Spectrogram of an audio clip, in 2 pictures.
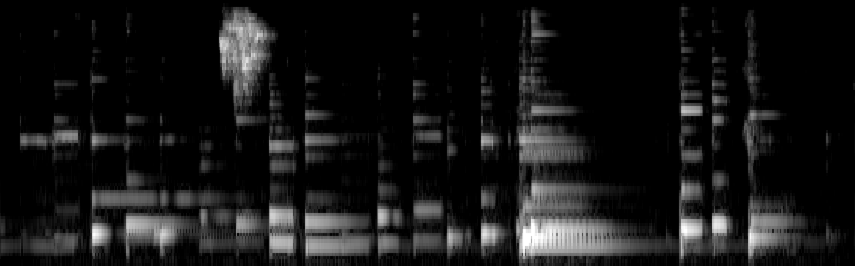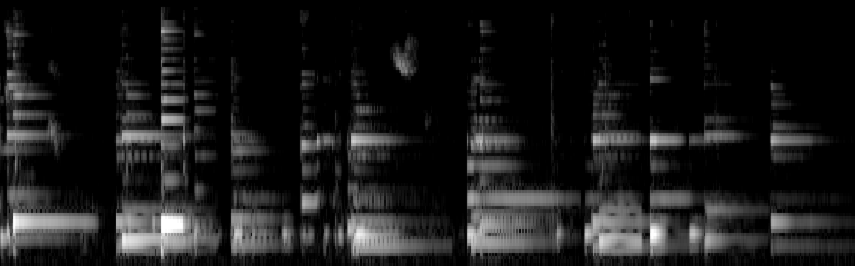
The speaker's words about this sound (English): So now I'm in proximity of three of our birds, and they love to chime in from time to time,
